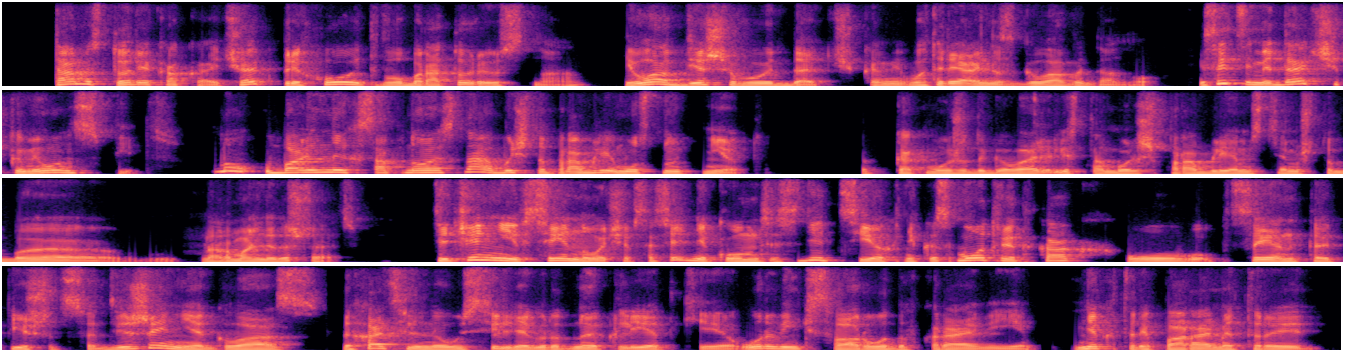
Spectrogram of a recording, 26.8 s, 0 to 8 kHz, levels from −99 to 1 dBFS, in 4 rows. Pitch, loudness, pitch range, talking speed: 130 Hz, -20 LUFS, 110-165 Hz, 160 wpm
